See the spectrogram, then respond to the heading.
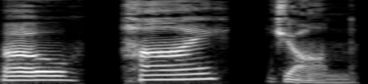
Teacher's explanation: Notice the rising intonation here. is excited to hear from John and is very pleased that he called her.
